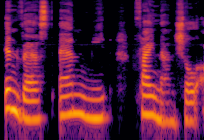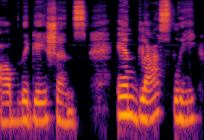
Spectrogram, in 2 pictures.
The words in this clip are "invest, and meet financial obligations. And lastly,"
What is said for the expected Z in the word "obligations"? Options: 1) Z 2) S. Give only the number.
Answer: 2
